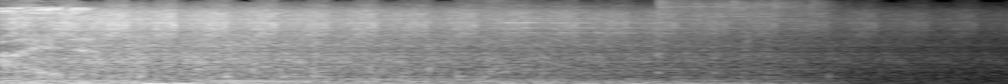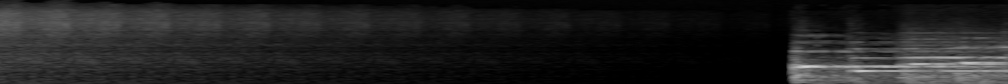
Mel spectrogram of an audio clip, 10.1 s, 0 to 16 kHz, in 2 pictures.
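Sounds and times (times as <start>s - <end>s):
low droning rumble: 0.0s - 4.9s
hiss: 0.0s - 6.6s.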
